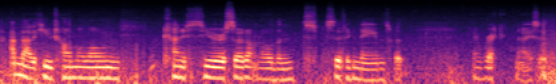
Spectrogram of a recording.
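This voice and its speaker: Speaking in a flat monotone at a medium pitch, a man with a slight Chicago accent is heard over noticeable background noise. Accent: dry Midwestern, slight Chicago. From Chicago, south side (Morgan Park). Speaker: hobbyist electronics repairer, channel owner. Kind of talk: casual workbench vlog. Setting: home workbench with Christmas music playing. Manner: casual, rambling with fillers.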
